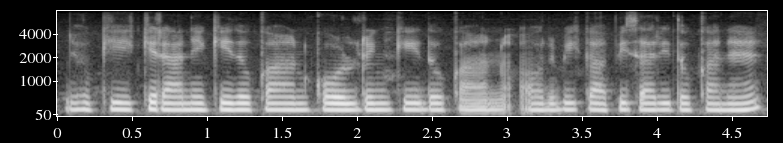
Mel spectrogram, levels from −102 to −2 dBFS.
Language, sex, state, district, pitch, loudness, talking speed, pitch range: Hindi, female, Madhya Pradesh, Bhopal, 185 Hz, -16 LUFS, 190 wpm, 185-190 Hz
